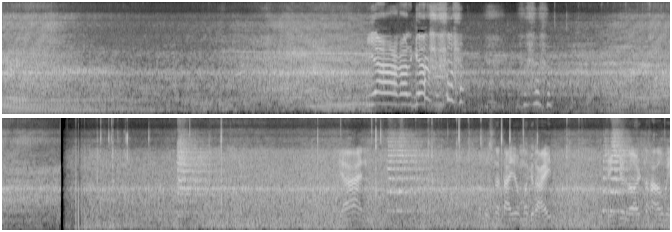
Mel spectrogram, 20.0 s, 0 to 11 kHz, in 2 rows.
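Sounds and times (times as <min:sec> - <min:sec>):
road traffic rushing past: 0:00.0 - 0:20.0
vehicle horn toots: 0:12.6 - 0:13.1, 0:15.8 - 0:16.4, 0:19.0 - 0:19.6.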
